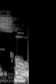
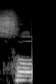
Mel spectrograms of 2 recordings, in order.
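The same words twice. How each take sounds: First: "so" with a short, pure o; "so" as spelt with a plain Bengali o-kar; common mispronunciation. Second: "so" with a gliding o-u vowel; "so" said as "soh-oo", one syllable; correct pronunciation. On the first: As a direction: say "so" without gliding the vowel. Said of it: "সাধারণত আমরা ভুল উচ্চারণ করি কি?". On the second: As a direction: round "so" off into an u glide. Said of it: "সঠিক উচ্চারণ হবে". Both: Shown as a demonstration.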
